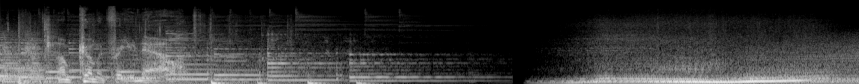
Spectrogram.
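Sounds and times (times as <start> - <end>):
sustained musical notes: 0.0 - 5.1
speech: 0.6 - 2.3
rented car engine starting and revving as it accelerates away: 5.3 - 8.5.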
